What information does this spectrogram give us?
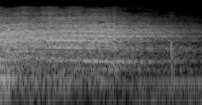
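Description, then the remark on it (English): A loud, harsh wild cat scream rings out alone, a single sustained shriek that holds strong before slowly fading away over a couple of seconds. “That is what old Manuel heard just before he died. Just before the screaming cat ripped him to shreds.”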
